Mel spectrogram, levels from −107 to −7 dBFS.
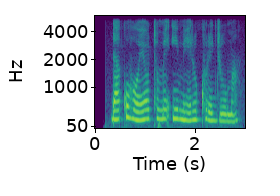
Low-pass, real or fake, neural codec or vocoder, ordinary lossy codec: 5.4 kHz; real; none; none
